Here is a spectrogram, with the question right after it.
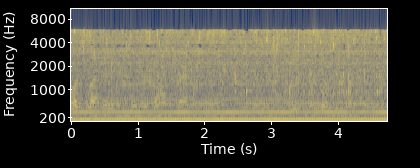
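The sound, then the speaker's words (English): A steady, continuous hiss of pressure being relieved from a biodiesel filtration canister so its lid can be removed to change the filter, layered over a loud low pump-like hum, holding constant from start to finish without any pause or change. “What we're doing now is just relieving the pressure off this filtration canister so we can get the lid off and change our filter.”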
